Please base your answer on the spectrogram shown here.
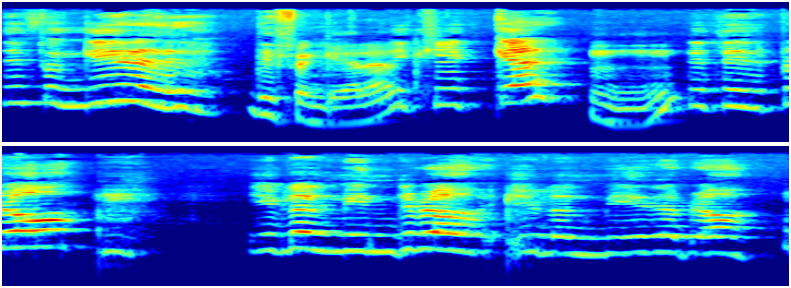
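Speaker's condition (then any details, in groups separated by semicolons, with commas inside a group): Dyskinetic cerebral palsy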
